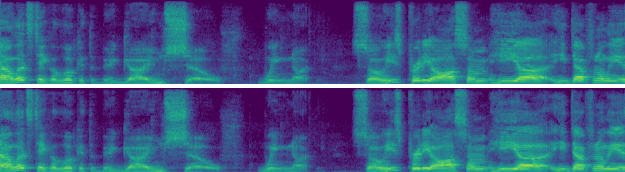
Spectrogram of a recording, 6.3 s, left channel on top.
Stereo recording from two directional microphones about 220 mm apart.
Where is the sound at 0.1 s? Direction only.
45° right (ahead or behind).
